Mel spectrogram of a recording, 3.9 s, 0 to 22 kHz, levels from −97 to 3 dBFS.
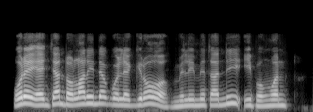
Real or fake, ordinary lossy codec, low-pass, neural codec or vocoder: fake; MP3, 96 kbps; 7.2 kHz; codec, 16 kHz, 2 kbps, X-Codec, HuBERT features, trained on LibriSpeech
